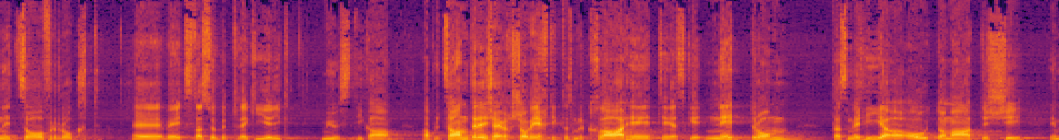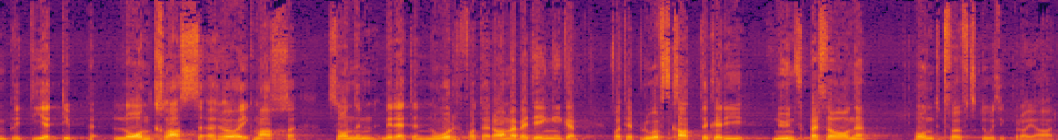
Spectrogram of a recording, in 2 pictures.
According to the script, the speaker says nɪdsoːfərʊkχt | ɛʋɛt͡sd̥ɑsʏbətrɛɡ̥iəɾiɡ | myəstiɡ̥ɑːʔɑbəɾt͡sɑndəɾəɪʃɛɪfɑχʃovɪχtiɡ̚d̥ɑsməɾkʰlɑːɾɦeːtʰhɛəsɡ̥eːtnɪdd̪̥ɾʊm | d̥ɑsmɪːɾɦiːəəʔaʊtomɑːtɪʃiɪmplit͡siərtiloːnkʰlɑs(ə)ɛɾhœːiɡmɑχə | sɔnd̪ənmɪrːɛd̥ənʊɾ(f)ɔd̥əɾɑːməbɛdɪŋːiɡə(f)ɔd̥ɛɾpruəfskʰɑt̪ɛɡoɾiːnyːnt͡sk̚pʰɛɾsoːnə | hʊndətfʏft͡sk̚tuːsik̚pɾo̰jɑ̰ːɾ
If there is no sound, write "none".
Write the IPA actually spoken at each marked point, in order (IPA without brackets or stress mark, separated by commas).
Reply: ə, f, f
